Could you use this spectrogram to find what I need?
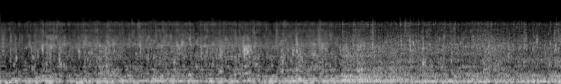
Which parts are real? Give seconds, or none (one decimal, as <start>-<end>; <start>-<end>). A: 3.4-5.6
